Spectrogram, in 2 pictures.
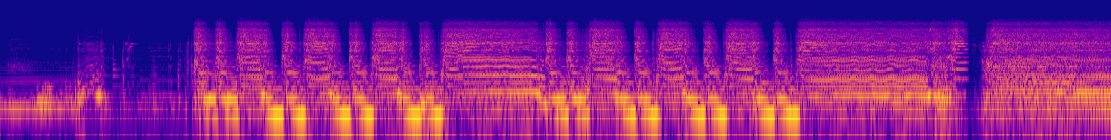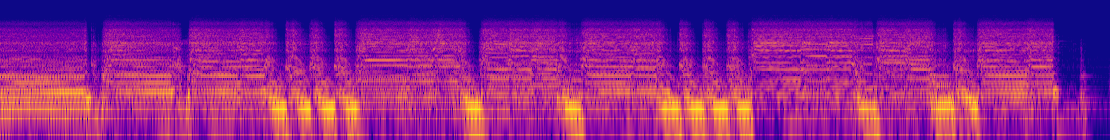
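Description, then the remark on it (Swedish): Heavily distorted electric guitar played through a distortion pedal, with the amp's presence turned fully up, plays loud, sustained chords and riffs with a fizzy, saturated tone and bright crunch, continuous for about twenty seconds after a brief quieter start. “Ännu mer fräs.”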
